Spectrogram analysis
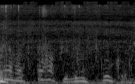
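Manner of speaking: very soft, urgent telling-off; hushed scolding. Real, not acted. Stopping someone from spooking the caiman, hushed scolding. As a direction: scold under your breath.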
